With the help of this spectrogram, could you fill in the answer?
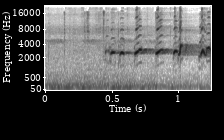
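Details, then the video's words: Sooty-headed bulbul from Pidie, Aceh, giving loud, clear chirps on one level, about six sharp notes in quick succession, each short and ringing, over a faint low rumble. "Suara Teriakan Burung Kutilang Emas"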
